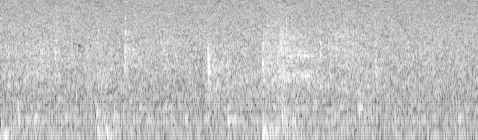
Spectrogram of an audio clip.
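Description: A few faint, soft thuds and light clicks of sneakered feet stepping onto a yoga mat over a wooden floor during dumbbell side lunges, spaced irregularly.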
